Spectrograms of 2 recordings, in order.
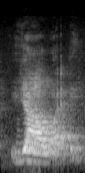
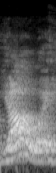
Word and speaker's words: Yahweh: this is the Tetragrammaton which we pronounce Yahweh which actually is unpronounceable yo cave of hey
